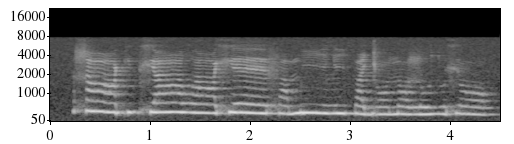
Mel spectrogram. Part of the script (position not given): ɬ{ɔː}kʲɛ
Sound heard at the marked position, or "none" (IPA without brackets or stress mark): ɑː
